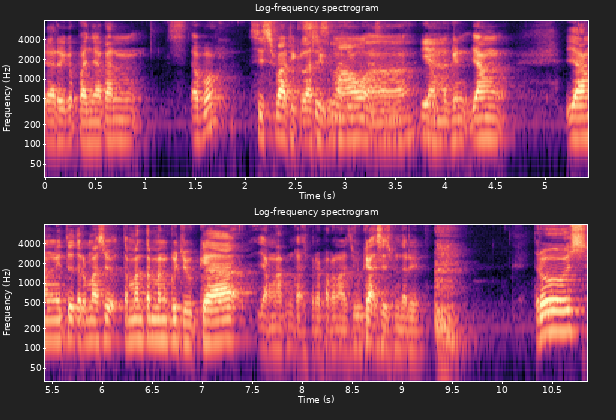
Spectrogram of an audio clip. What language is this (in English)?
Indonesian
